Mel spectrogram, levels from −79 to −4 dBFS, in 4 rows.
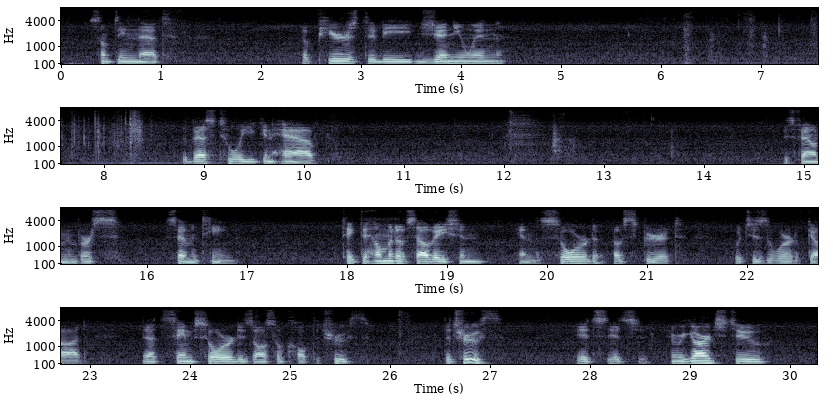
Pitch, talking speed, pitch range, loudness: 100 Hz, 95 wpm, 80-110 Hz, -23 LUFS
